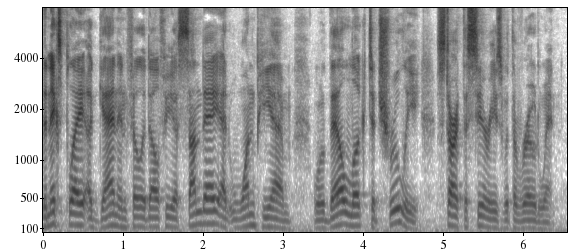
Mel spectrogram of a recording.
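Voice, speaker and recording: Moderate-paced man at a medium pitch, ordinary pitch variation, in audible room echo. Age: 20s. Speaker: sports reporter. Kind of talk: on-site sports news report. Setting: on-site at an arena after a game.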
